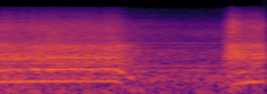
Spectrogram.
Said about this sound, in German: So, und jetzt ist die Suppe sozusagen durchgekocht, jetzt wird püriert, derweil die Chips hinten noch rutzeln.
